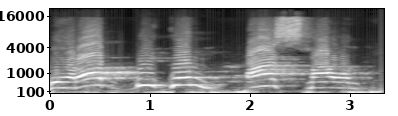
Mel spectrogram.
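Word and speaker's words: بِرَبِّكُمْ: Habiskan suaranya, birabbikum fasmaun. Birabbikum fas, begitu bacanya.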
